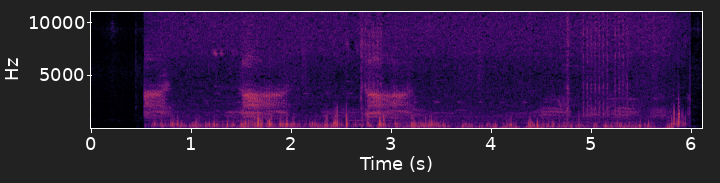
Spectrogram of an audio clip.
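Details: Hooded crow, described as a large black-grey bird that winters nearby and circles in the sky, gives a run of harsh, rasping "kar" caws, about one a second, over a low background rumble.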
